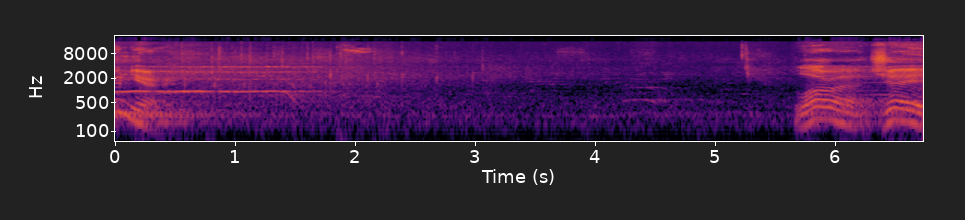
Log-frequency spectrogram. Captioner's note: students cheering and clapping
